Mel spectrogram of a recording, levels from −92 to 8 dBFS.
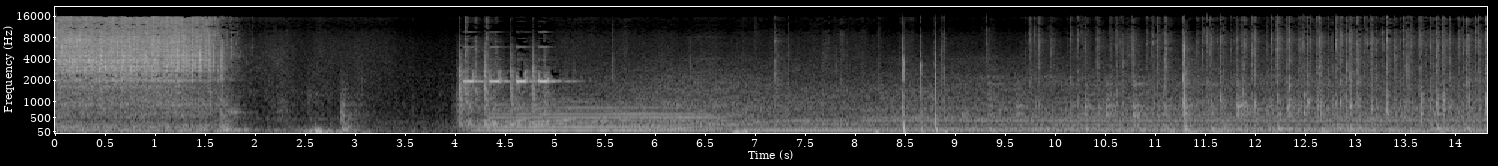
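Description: No technical faults are audible.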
